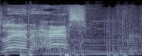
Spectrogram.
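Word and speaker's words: Lannahechee: You mean the Lanahashi River? No, no, no, no, no, no. The the Lanahhatche. It runs right near here. Yeah, but it's pronounced Lanahassee.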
